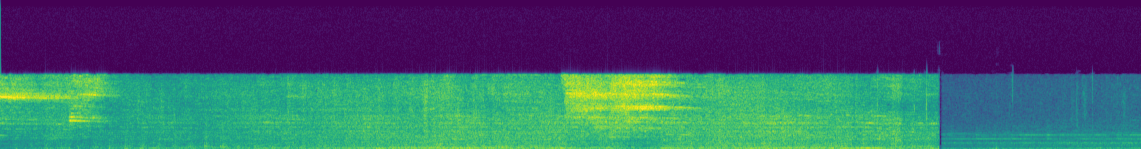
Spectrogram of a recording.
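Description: Freight train of tank cars rolling past close by: a steady rumble and clatter of wheels on rail, with high-pitched wheel squeals near the start and again about halfway through. About nine seconds in it cuts off suddenly to a much quieter, steady hum.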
